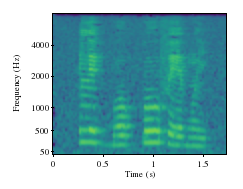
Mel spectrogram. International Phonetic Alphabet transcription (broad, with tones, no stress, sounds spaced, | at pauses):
l e˦˨ ɡ͡b oː˨ k͡p oː˦ f eː˨ ɡʷ ĩ˨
